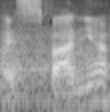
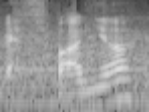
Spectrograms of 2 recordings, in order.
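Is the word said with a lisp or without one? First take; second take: no lisp; lisp. First: It is said without a lisp, Latin American style. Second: It is said with a lisp, Spain style. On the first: This is how Latin Americans say it. "instead of España" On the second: This is how people in Spain say it. "They have an institutionalized lisp. They say España"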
